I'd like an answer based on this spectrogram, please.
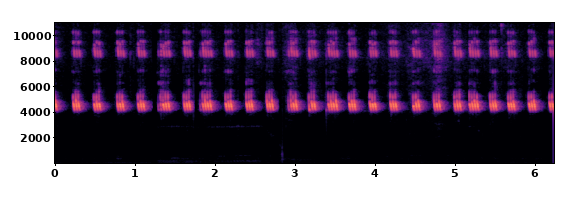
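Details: Cricket chirping, for use in repelling rats: shrill, high, pulsed chirps at a fast, regular rate of roughly four per second, with a faint low background murmur and a single soft click.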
